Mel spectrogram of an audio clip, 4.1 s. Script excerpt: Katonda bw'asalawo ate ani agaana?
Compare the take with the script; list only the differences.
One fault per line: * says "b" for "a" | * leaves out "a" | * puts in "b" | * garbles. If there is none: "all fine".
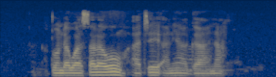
all fine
